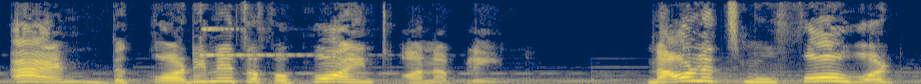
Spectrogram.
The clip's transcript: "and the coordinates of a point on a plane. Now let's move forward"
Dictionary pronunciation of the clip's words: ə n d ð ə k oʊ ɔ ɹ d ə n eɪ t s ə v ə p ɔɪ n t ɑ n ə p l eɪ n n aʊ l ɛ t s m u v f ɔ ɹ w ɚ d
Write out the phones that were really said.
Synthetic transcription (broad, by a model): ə n d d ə k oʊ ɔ ɹ d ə n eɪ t ə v ə p ɔɪ n t ɑ n ə p l eɪ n n aʊ l ɛ t s m u v f ɔ ɹ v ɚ d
